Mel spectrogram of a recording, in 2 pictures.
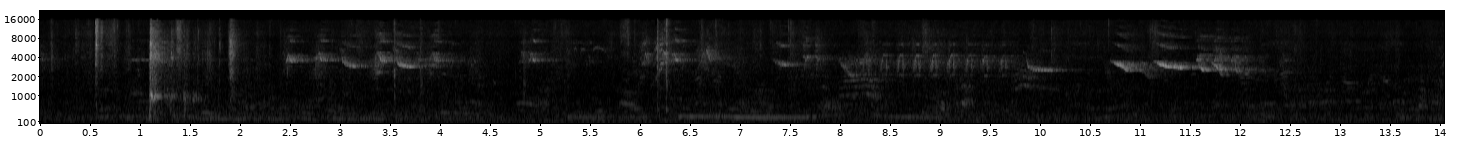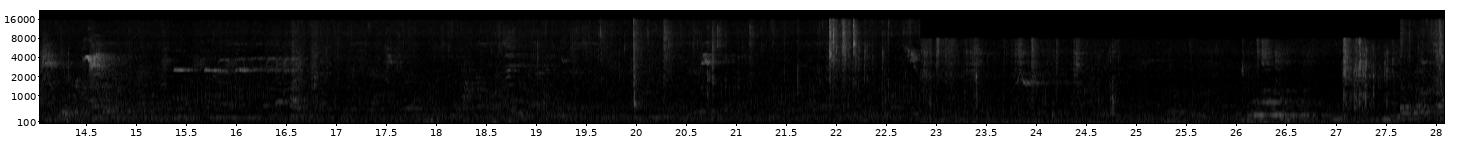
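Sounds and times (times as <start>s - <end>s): birds chirping: 2.4s - 12.4s.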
